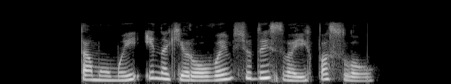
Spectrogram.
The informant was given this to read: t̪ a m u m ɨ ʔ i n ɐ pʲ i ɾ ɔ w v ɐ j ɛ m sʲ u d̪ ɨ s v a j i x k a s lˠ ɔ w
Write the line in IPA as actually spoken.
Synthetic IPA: t̪ a m u m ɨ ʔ i n ɐ kʲ i ɾ ɔ w v ɐ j ɛ m sʲ u d̪ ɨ s v a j i x p a s lˠ ɔ w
